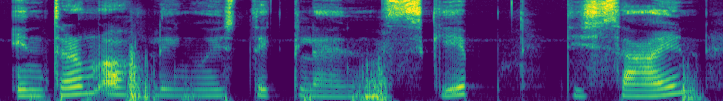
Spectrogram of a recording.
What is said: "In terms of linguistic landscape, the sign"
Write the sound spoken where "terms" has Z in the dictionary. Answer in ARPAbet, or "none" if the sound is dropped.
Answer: none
